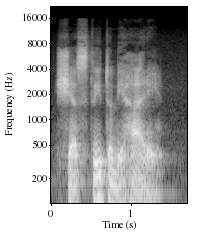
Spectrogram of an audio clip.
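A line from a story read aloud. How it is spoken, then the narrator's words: Quiet. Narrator (Ukrainian): тихо промовив він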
